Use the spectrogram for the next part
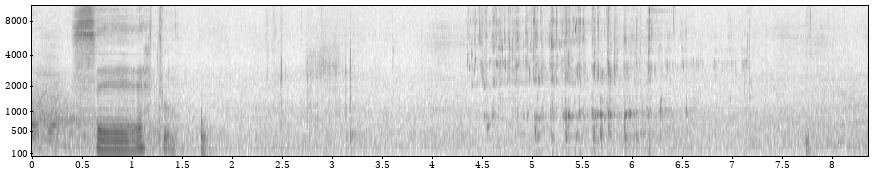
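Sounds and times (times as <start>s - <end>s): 
speech: 0.4s - 1.8s
water pouring into a glass: 4.3s - 7.3s.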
